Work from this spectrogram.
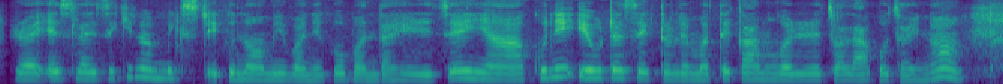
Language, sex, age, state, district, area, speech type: Nepali, female, 18-30, West Bengal, Kalimpong, rural, spontaneous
